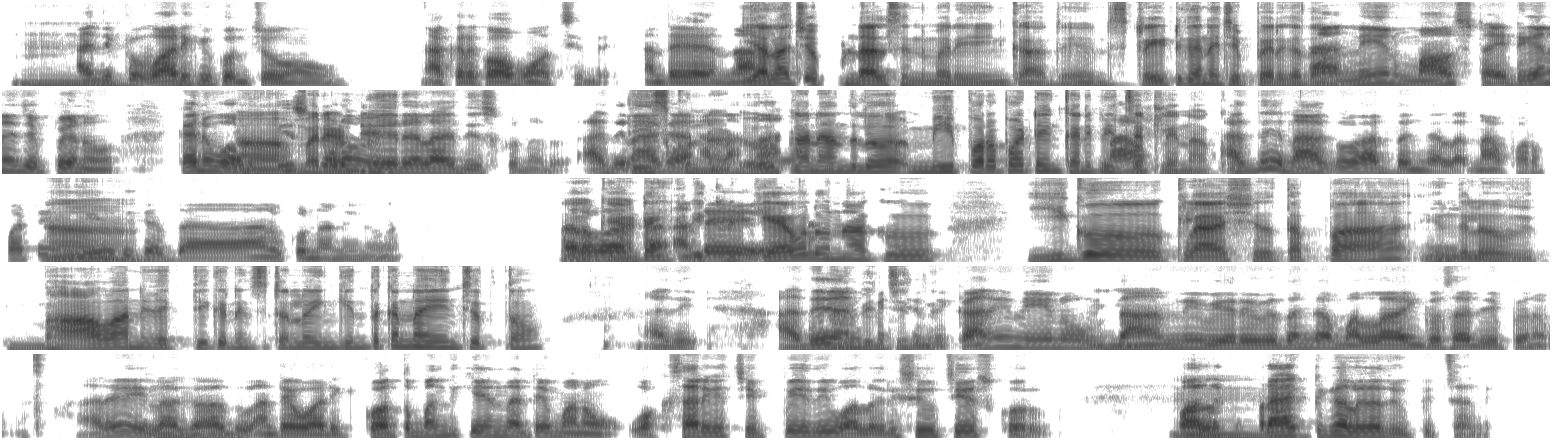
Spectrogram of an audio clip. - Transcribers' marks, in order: in English: "స్ట్రెయిట్"; tapping; in English: "స్ట్రెయిట్‌గానే"; other background noise; in English: "ఇగో క్లాష్"; lip smack; in English: "రిసీవ్"; in English: "ప్రాక్టికల్‌గా"
- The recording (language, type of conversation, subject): Telugu, podcast, సంబంధాల్లో మీ భావాలను సహజంగా, స్పష్టంగా ఎలా వ్యక్తపరుస్తారు?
